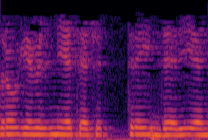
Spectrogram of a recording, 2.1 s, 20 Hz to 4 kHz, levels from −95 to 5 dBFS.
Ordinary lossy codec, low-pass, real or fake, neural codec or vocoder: MP3, 16 kbps; 3.6 kHz; real; none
